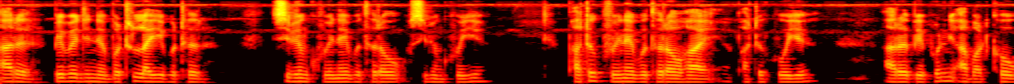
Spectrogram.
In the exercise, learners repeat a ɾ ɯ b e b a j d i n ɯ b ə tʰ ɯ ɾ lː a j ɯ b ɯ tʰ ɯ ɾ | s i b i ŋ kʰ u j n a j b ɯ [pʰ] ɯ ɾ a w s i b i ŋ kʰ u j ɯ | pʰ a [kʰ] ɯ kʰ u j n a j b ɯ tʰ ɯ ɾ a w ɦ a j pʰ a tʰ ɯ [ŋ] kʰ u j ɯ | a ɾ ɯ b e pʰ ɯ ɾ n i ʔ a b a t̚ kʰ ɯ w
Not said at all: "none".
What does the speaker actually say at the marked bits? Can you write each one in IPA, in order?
tʰ, tʰ, none

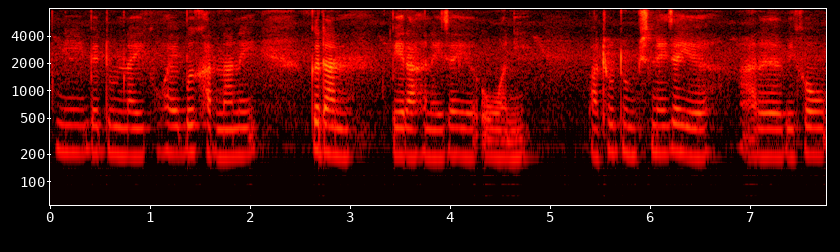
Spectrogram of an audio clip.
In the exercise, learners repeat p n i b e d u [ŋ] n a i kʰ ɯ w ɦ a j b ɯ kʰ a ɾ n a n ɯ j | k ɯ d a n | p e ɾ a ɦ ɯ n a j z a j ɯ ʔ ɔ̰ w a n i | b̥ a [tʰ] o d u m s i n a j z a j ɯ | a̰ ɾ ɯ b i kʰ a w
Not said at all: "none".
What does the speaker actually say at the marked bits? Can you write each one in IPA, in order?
m, tʰ

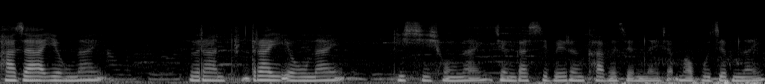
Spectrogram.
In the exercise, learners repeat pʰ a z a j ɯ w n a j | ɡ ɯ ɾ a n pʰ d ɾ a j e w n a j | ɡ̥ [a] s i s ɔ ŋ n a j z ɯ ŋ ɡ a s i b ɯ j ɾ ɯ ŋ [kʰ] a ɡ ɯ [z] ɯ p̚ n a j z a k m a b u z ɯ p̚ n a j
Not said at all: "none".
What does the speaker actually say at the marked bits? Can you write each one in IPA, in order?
i, kʰ, z

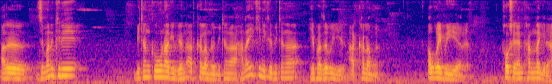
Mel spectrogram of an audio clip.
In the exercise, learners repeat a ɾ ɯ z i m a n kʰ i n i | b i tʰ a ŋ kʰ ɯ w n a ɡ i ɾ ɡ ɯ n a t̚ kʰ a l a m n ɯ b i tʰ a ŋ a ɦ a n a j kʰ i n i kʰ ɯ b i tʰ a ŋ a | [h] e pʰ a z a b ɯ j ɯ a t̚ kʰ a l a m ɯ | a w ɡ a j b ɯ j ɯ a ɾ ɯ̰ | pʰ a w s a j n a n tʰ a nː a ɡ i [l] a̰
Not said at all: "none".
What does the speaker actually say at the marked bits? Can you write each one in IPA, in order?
h, ɾ

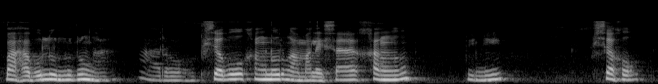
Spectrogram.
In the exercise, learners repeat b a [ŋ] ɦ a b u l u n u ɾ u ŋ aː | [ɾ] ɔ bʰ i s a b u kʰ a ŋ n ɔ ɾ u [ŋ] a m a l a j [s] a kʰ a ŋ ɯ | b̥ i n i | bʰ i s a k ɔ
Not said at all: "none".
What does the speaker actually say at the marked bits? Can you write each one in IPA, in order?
none, ɾ, ŋ, s

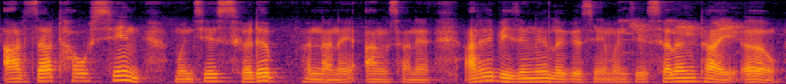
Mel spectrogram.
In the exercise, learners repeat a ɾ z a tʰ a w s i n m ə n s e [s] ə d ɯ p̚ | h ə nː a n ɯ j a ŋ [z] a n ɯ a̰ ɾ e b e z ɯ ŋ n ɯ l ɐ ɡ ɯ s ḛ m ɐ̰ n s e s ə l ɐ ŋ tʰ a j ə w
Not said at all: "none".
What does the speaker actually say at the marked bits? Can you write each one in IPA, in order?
s, s

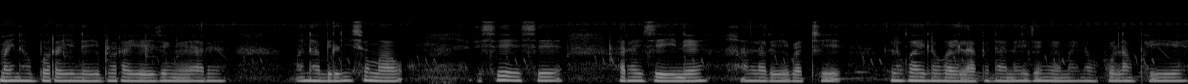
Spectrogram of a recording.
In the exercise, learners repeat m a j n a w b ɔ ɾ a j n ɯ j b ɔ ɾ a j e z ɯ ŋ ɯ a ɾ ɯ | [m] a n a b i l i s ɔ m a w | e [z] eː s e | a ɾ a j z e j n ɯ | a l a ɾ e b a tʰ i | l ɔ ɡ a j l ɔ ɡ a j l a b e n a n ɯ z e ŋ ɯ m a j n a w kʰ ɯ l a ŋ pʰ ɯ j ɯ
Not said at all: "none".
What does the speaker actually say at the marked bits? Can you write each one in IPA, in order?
m, s

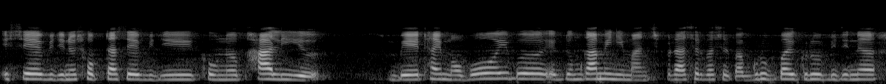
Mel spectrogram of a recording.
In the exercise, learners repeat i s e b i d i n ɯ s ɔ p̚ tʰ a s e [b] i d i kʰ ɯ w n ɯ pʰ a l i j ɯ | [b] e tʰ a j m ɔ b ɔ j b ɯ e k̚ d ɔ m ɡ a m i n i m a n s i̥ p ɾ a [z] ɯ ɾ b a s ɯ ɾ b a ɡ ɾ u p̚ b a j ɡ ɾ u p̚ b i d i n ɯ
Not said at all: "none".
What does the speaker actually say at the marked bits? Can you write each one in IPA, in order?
b, b, s

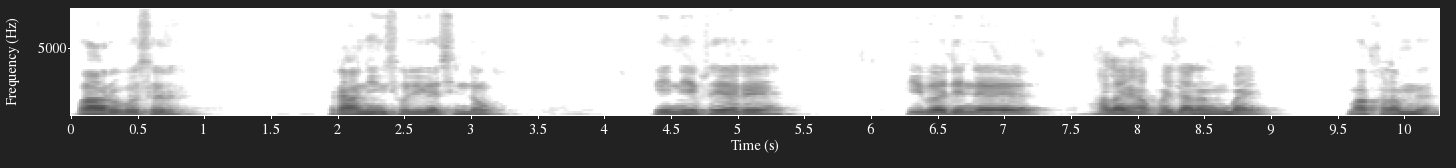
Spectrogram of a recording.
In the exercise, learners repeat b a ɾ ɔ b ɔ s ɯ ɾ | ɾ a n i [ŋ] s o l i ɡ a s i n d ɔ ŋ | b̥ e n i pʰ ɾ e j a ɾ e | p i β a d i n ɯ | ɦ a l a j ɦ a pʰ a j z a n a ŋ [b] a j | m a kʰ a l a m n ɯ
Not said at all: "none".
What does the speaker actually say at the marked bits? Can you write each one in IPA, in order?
ŋ, b

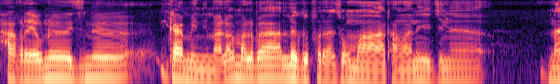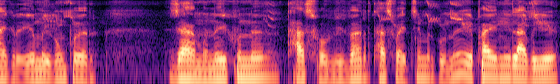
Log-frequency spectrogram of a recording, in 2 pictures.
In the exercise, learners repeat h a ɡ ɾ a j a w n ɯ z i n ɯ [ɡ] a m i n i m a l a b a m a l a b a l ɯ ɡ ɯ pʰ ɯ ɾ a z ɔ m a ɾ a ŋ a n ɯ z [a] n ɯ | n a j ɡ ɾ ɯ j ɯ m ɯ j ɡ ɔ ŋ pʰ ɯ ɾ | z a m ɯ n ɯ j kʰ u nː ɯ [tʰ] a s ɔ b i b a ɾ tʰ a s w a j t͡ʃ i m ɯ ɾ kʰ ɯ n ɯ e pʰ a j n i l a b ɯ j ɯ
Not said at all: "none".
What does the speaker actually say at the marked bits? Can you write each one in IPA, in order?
ɡ, i, tʰ

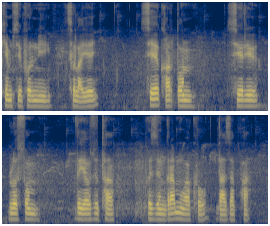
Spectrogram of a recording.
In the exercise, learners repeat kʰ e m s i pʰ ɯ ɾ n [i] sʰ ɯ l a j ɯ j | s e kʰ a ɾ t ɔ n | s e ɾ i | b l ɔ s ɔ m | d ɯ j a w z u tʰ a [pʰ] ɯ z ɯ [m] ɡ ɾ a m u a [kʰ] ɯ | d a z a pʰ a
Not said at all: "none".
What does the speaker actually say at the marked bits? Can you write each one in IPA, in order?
i, pʰ, ŋ, kʰ

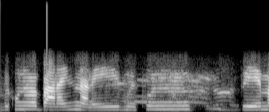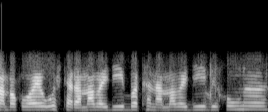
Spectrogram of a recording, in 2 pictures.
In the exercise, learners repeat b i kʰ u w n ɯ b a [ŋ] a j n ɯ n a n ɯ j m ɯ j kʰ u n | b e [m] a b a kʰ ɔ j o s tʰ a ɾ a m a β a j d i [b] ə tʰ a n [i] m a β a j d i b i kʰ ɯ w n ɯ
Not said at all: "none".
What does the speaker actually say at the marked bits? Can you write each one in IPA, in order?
n, m, b, a

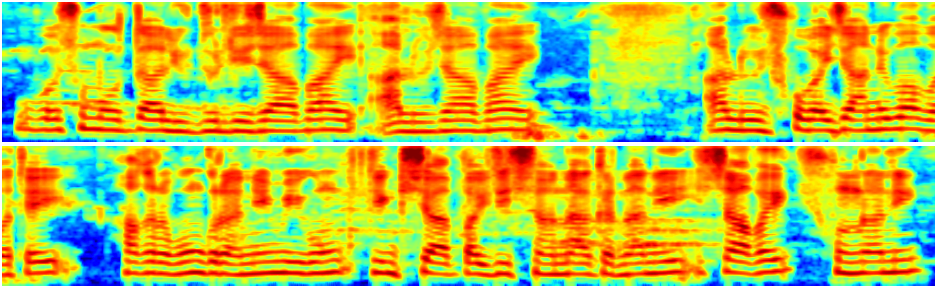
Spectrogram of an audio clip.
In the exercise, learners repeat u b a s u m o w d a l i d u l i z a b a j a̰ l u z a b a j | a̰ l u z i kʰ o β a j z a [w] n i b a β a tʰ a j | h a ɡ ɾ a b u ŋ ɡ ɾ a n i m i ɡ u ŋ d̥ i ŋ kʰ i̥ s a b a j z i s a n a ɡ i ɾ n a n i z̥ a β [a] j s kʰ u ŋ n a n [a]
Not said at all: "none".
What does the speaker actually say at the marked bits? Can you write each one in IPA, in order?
none, a, i

